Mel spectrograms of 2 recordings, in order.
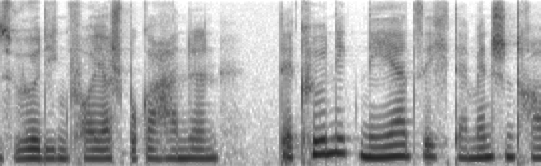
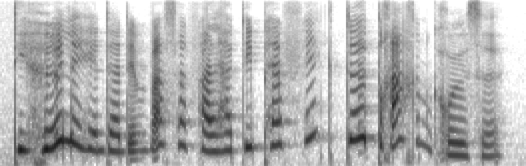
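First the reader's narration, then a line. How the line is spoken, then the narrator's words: Group giggling. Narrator (German): kichern sie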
